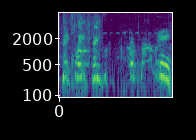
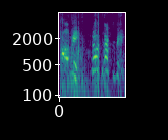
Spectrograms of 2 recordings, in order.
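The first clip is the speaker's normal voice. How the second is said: panicked plea; 6 semitones higher, 3 dB quieter than usual. Real, not acted. Man resists arrest, tased.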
